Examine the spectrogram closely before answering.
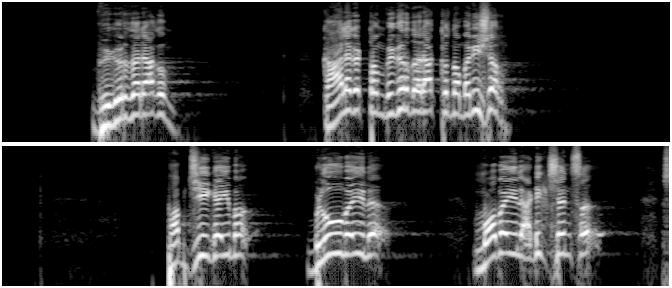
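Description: A man preaches with passion into a microphone, in short bursts with pauses.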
